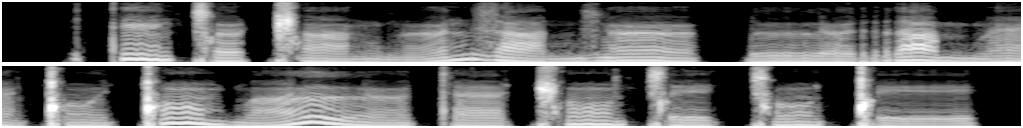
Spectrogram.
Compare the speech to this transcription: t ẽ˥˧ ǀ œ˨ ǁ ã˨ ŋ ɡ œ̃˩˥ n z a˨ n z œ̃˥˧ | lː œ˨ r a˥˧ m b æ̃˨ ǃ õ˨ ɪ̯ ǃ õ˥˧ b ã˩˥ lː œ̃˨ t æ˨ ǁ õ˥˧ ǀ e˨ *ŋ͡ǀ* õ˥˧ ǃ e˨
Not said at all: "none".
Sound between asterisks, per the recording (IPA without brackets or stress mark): ǀ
